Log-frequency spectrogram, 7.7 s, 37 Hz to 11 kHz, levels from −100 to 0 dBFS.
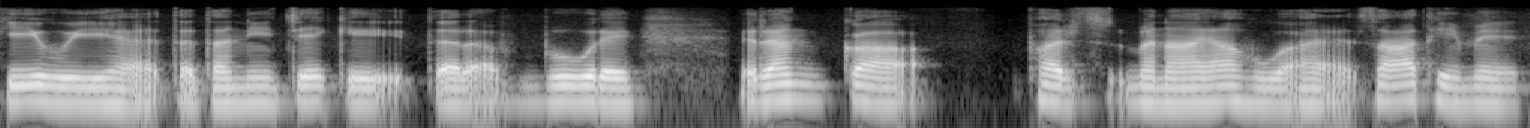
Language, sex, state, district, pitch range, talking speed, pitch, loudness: Hindi, male, Chhattisgarh, Sukma, 110-120 Hz, 140 wpm, 115 Hz, -17 LUFS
